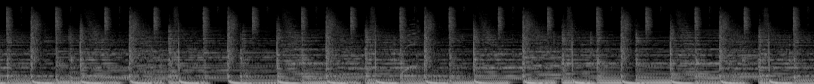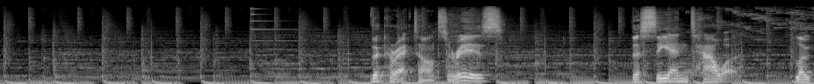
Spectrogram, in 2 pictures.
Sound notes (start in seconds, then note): 0.1 upbeat music; 10.6 bell clinking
